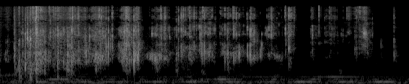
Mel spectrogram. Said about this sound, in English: receipt. Any kind of receipt.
